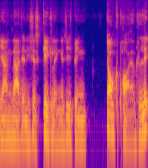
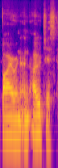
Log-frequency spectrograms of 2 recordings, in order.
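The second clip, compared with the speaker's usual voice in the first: normal talking voice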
